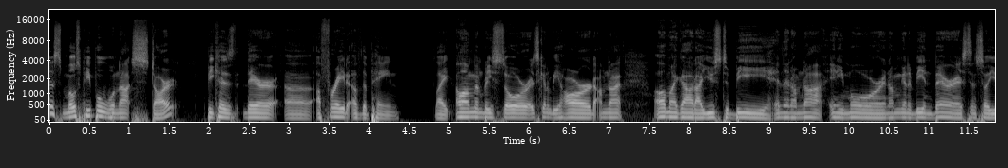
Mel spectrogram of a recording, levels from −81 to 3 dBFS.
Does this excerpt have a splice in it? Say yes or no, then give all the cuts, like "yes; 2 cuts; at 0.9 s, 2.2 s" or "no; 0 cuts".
no; 0 cuts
